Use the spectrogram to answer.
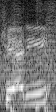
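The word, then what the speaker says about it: CAWGY: My name is C-A-W-G-Y, pronounced Caddy, and let the games begin.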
